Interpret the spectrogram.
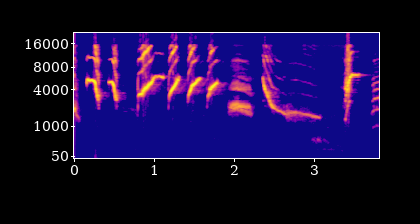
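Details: Asian pied starling singing actively in the morning, used as a lure and tutor for caged starlings: a quick run of bright rising whistles, then a buzzy note and a long falling slur, ending with a sharp upward whistle.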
